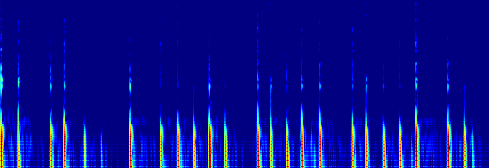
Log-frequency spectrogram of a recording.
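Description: A small, hollow, Mi-branded kraft cardboard product box is held in both hands close to the mic and tapped and scratched with fingertips and short nails. About two dozen quick, irregular taps land as dull, low, hollow thuds with a short click on top. Each one dies away almost instantly.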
